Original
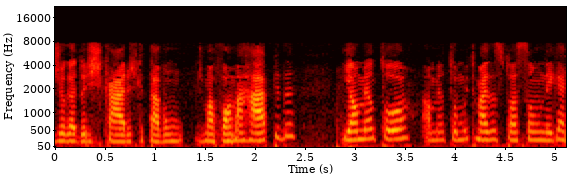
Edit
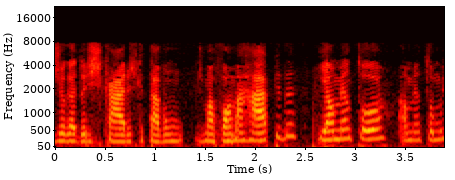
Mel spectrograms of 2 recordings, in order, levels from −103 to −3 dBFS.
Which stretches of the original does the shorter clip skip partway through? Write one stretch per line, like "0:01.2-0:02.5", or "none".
0:02.5-0:02.7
